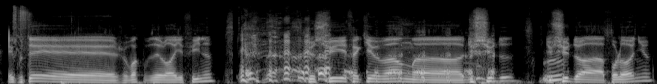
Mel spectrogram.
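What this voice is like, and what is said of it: Strange southern French accent. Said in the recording (French): “Vous avez un drôle d'accent du sud, hein, pourtant.”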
